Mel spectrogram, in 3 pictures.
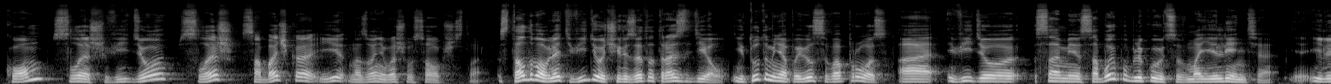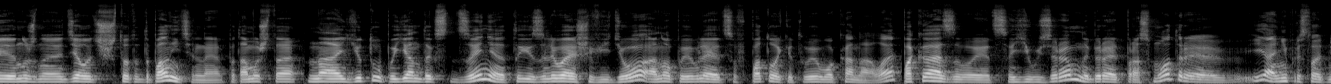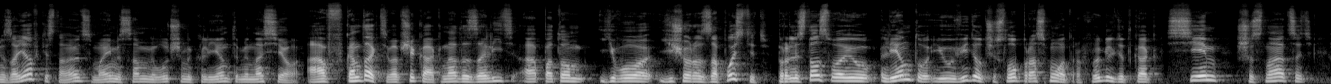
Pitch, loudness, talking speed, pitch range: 135 Hz, -19 LUFS, 130 wpm, 125-150 Hz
